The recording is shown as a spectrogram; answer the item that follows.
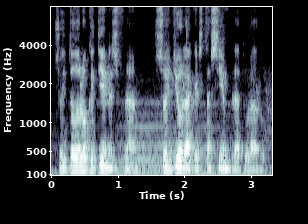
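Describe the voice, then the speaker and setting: Give me a man playing a cold, sinister imaginary friend, low and menacing. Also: moderate pace, noisy background, lightly acted.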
